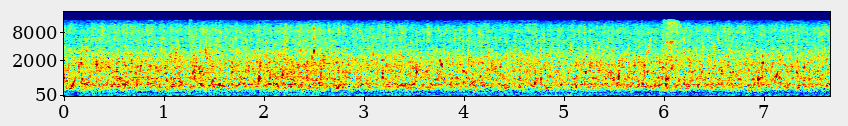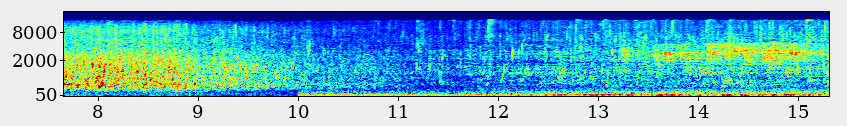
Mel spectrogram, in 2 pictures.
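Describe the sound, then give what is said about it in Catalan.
A river flows steadily with a broad, rushing hiss as it is swallowed by a mountain, then about two-thirds through it shifts to a quieter, lower trickle with a deep rumbling undertone. No voices are heard. “El riu és empassat per la muntanya.”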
